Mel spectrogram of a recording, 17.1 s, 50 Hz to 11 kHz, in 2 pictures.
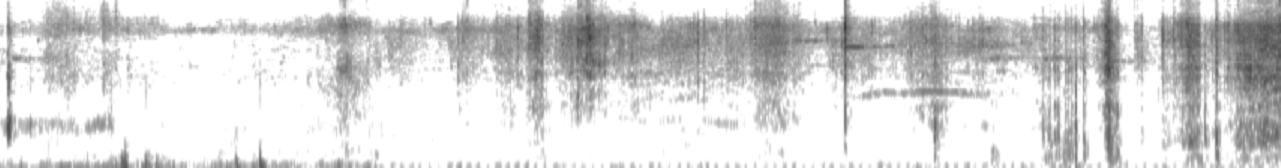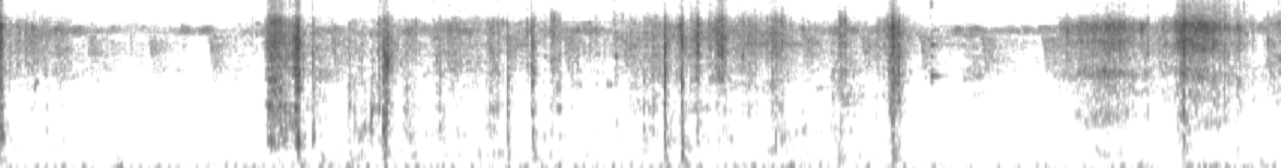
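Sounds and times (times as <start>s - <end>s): fibrous sheath tearing: 6.3s - 8.8s
knife cutting trunk: 7.0s - 8.8s.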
